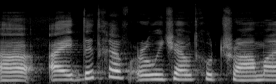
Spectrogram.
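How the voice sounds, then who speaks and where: A woman with a Russian accent, lively intonation and a fairly slow pace. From Ukraine. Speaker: energy healer. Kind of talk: interview conversation. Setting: guest's home. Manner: hesitant, with fillers.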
